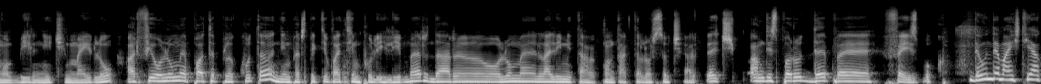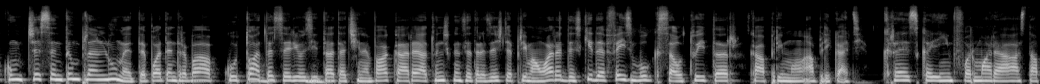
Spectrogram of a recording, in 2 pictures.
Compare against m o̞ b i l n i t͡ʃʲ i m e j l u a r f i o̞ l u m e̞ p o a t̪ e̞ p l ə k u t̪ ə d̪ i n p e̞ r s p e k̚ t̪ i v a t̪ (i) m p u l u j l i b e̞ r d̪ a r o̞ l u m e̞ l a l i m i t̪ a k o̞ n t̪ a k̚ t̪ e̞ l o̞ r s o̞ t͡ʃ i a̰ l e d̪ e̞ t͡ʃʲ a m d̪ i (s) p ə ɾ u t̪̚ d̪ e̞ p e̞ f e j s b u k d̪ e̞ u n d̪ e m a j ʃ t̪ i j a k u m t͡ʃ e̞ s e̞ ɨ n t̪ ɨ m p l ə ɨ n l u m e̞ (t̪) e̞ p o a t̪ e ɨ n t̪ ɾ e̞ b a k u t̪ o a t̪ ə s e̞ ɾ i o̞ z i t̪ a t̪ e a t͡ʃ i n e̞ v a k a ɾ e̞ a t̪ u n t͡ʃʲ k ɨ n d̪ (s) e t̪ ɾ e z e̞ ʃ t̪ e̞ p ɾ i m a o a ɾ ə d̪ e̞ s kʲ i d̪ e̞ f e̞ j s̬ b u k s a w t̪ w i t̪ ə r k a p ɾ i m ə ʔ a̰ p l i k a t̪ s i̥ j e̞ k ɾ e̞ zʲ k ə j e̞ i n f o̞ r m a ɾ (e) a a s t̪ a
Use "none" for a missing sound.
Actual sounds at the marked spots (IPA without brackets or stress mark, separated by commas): i, s, t̪, s, e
